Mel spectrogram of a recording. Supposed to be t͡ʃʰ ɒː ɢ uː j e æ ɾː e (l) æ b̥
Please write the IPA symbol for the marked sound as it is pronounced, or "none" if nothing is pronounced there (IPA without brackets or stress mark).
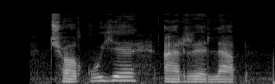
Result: l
